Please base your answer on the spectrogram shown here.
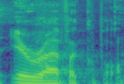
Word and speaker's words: irrevocable: different for an irrevocable is it irrevocable or irrevocable yeah which is it it's irrevocable okay and i having done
